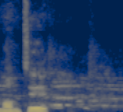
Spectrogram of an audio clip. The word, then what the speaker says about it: Monte: Gateshead trying to close it down as Ogle on the far side plays it across to Monte. Not Monif.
